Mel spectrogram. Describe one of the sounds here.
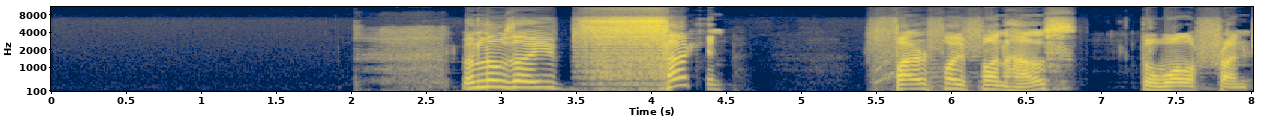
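A man laughs into a headset microphone.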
